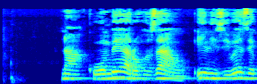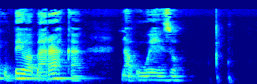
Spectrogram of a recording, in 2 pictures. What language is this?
Swahili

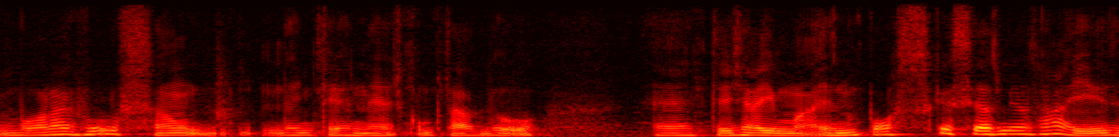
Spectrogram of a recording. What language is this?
Portuguese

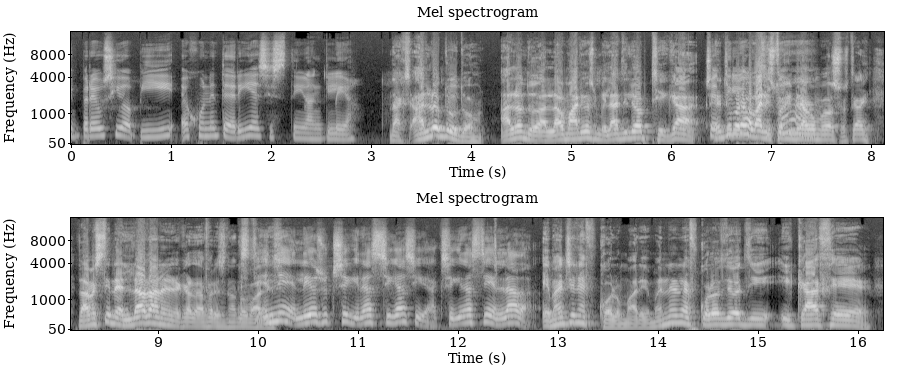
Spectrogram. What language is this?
Greek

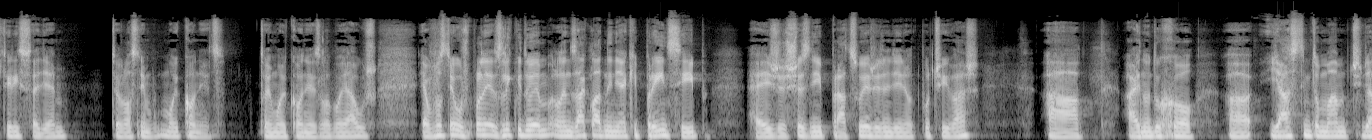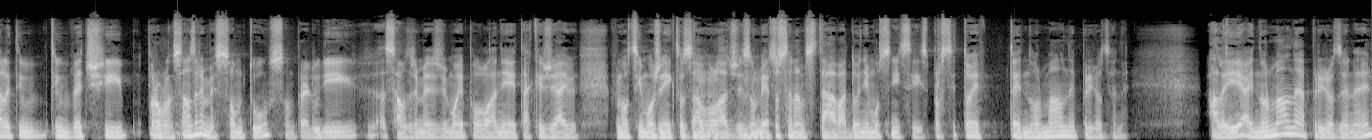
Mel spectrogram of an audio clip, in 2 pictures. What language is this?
Slovak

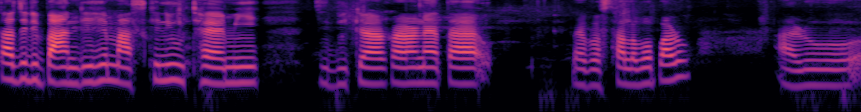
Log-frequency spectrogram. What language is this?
Assamese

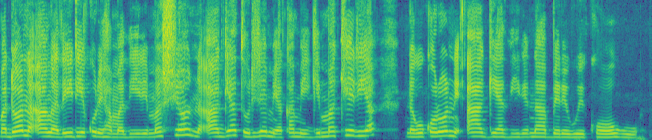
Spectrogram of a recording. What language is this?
Kikuyu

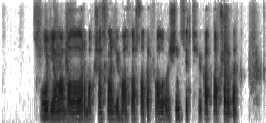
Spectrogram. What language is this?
Tatar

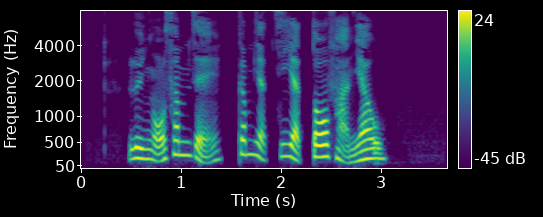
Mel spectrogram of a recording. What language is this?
Cantonese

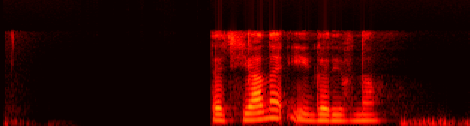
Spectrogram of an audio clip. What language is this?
Russian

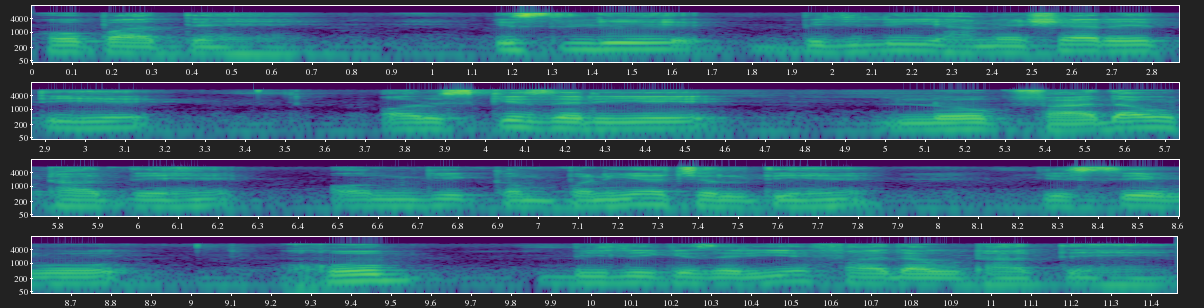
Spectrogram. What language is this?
Urdu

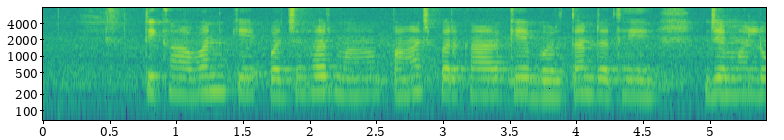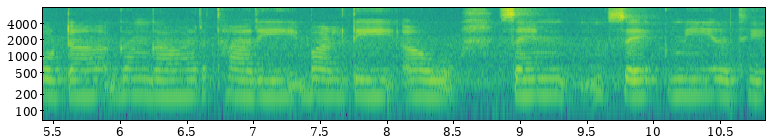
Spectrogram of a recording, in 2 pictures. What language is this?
Chhattisgarhi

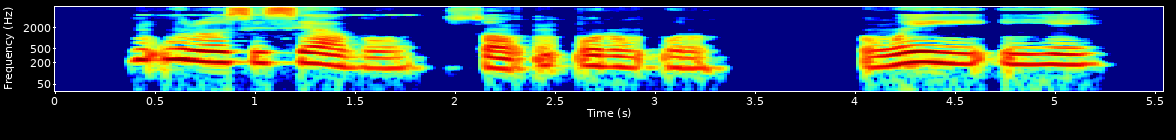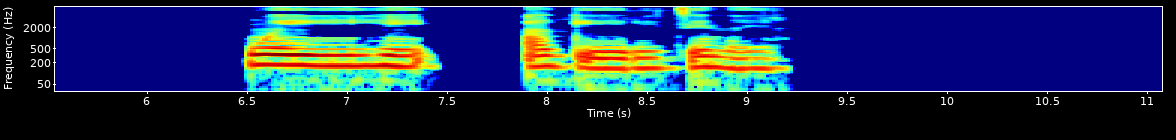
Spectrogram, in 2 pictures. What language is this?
Igbo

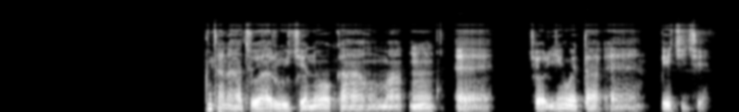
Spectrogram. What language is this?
Igbo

